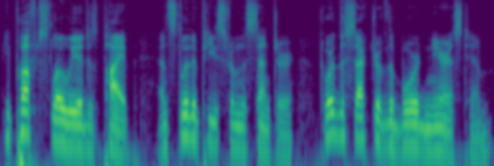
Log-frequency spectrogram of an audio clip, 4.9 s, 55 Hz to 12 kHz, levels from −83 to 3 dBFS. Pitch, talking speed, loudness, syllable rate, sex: 105 Hz, 255 wpm, -23 LUFS, 6.6 syllables/s, male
